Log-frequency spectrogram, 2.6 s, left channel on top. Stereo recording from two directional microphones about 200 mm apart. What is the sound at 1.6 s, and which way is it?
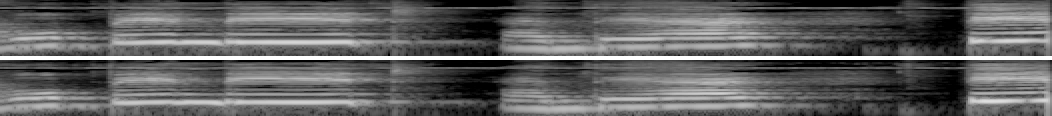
Speech, 45° right (ahead or behind).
